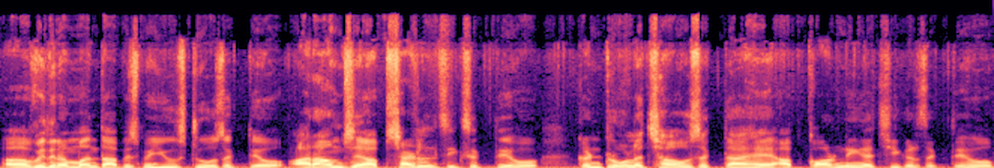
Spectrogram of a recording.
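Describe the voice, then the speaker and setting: This motovlogger-style review comes from an Indian man speaking to his audience in a mountain valley, casual and explanatory, with English phrases woven in. His voice is mid-range with a darkish tone, and the outdoor recording is clearly noisy.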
